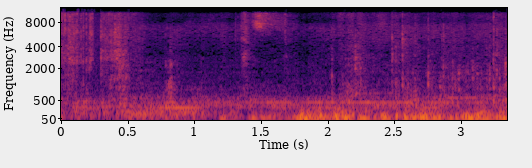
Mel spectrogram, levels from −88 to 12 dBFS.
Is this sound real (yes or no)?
yes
